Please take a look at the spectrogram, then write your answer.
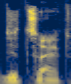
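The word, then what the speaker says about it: Die Zeit: Децайт, скорее всего, читается. Да, наверное, читается Децайт. Вы совершенно правы, Андрей.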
